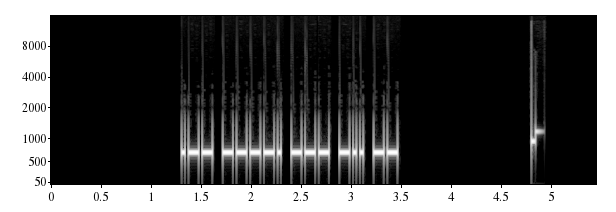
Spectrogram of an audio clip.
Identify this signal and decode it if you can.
Morse code, heard as a keyed tone, about 34 wpm, 700 Hz. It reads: W9ODM
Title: USA Call Signs Repeated 3x 35wpm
